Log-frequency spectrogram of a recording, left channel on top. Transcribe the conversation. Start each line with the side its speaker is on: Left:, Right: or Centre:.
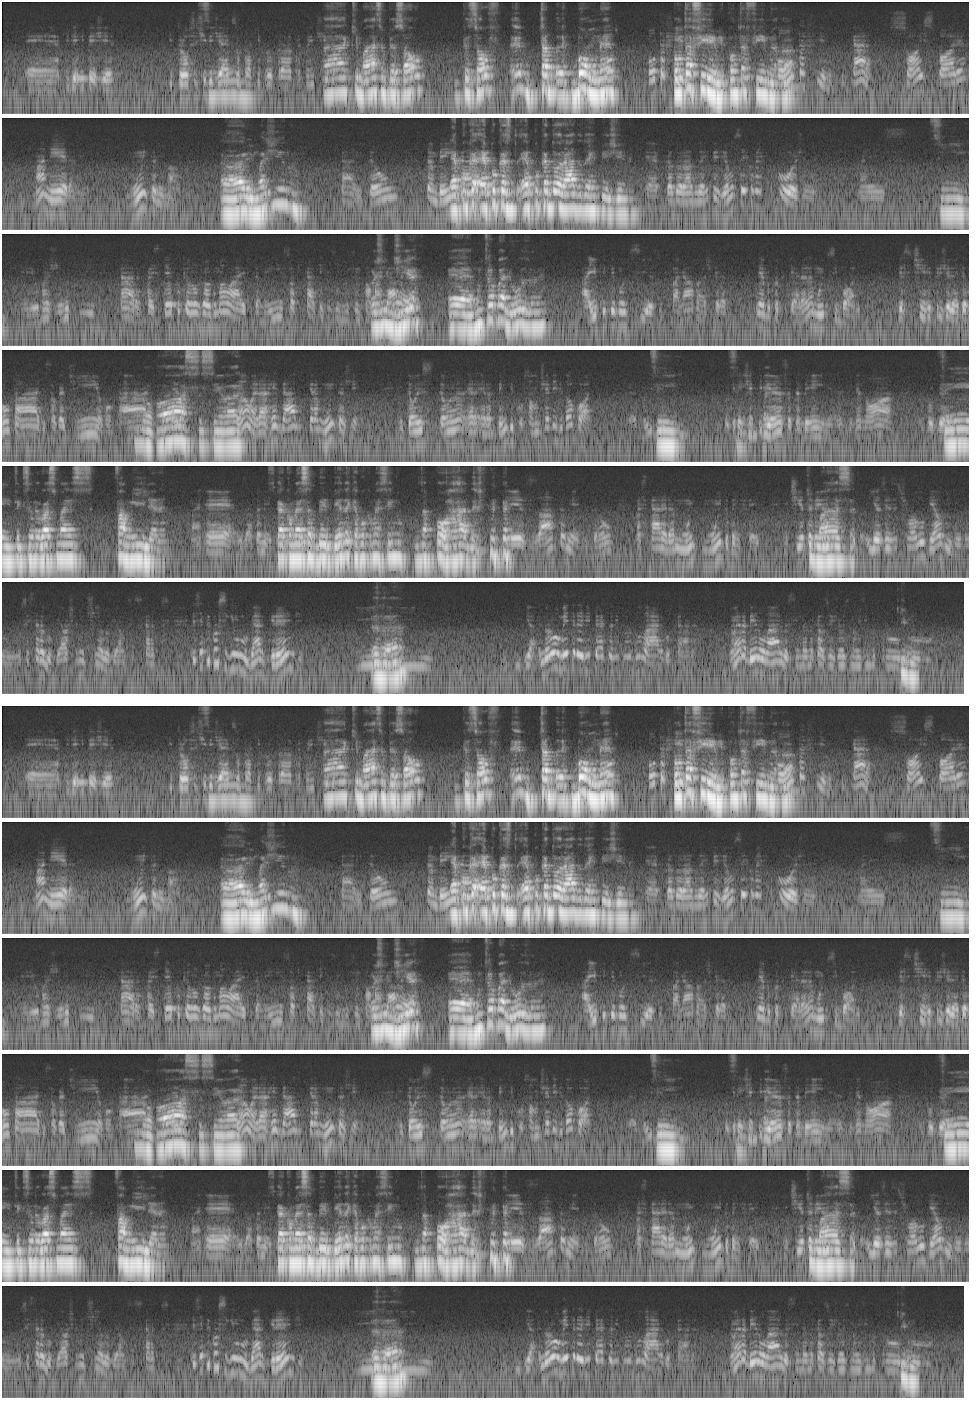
Left: é, aqui de RPG, que trouxe o
Right: Sim.
Left: Steve Jackson para aqui, para Curitiba.
Right: Ah, que massa. O pessoal, o pessoal é, tra- é bom, né?
Left: Pon- Ponta firme,
Right: Ponta firme, ponta firme,
Left: ponta
Right: aham.
Left: firme. E, cara, só história maneira, meu. Muito animal, cara.
Right: Ah,
Left: Muito,
Right: eu imagino.
Left: cara. Então. Também,
Right: Época,
Left: cara,
Right: época, época dourada do RPG, né?
Left: é a época dourada do RPG. Eu não sei como é que tá hoje, né? Mas
Right: Sim.
Left: é, eu imagino que, cara, faz tempo que eu não jogo uma live também, só que, cara, tem que jun- juntar uma
Right: Hoje
Left: galera.
Right: em dia é muito trabalhoso, né?
Left: Aí o que que acontecia? A gente pagava, acho que era, lembro quanto que era, era muito simbólico. E daí você tinha refrigerante à vontade, salgadinho à vontade,
Right: Nossa
Left: entendeu?
Right: Senhora.
Left: Não, era regado, porque era muita gente. Então, isso, então era, era bem de boa, só não tinha bebida alcoólica, era proibido.
Right: Sim,
Left: Porque
Right: sim.
Left: daí tinha criança
Right: mas-
Left: também, eh, de menor, jogando.
Right: Sim, tem que ser um negócio mais família, né?
Left: Mas, é, exatamente,
Right: Os caras
Left: menos.
Right: começam a beber, daqui a pouco começa a ir no- na porrada. <laughs>
Left: Exatamente. Então, mas, cara, era muito, muito bem feito. E tinha também,
Right: Que massa.
Left: às vezes, e às vezes tinha o aluguel do, do, do- Não sei se era aluguel, acho que não tinha aluguel. Não sei se os caras. Cons... Eles sempre conseguiam um lugar grande e,
Right: Aham.
Left: e- e- e a- normalmente era ali perto ali do, do largo, cara. Não era bem no largo, assim, mas naquelas regiões mais indo pro,
Right: Que
Left: pro...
